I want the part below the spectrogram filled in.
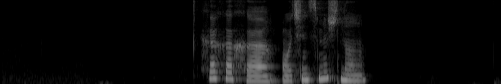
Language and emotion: Russian, positive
